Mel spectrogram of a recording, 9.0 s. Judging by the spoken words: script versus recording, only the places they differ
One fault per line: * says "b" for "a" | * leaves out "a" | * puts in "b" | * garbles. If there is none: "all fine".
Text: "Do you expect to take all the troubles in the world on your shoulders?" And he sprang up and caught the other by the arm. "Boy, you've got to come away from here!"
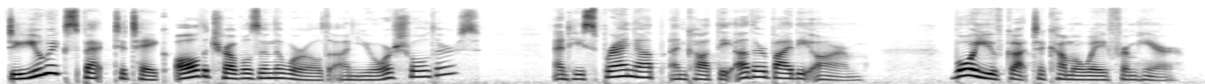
all fine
